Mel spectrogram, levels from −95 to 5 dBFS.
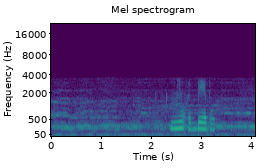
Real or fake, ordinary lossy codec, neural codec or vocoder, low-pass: real; none; none; 3.6 kHz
